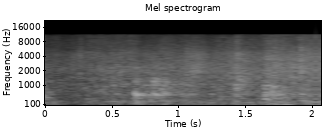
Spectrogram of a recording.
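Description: Steady hissing background noise of a pig barn, with a brief faint voice fragment about three-quarters of a second in.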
